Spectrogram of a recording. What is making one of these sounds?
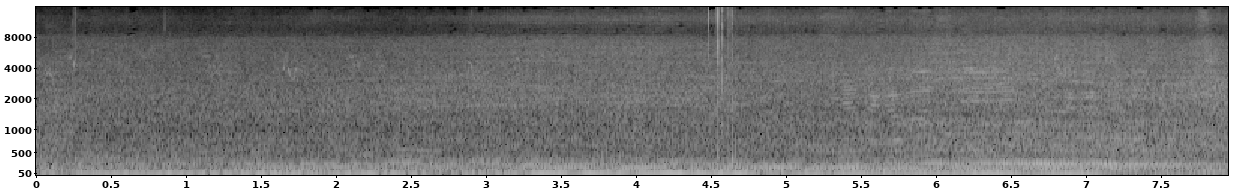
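A second bus engine hums close by as another bus drives past.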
